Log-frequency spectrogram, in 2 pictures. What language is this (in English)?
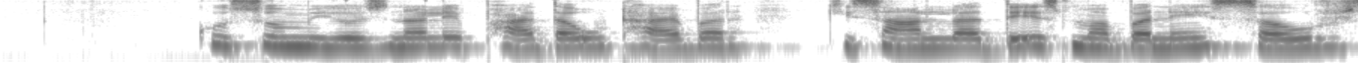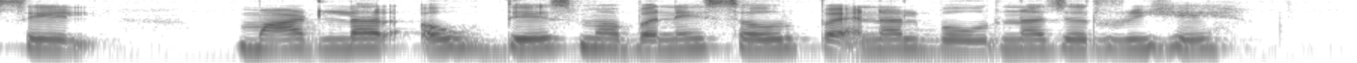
Chhattisgarhi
